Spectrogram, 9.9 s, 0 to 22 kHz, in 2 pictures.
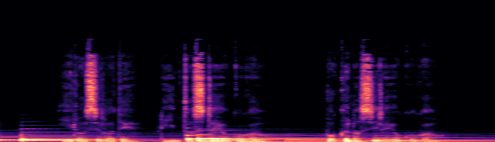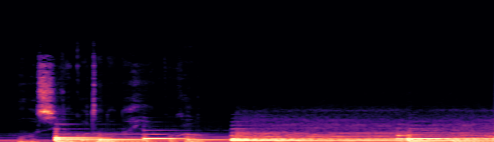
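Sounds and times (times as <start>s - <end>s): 
speech: 0.6s - 4.5s, 5.1s - 7.4s
ship's steam whistle blowing: 7.3s - 9.8s.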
